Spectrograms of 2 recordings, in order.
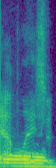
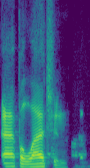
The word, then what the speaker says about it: Appalachian: carolina one year and i said appalachian trail the person looked at me they're like that's not how you say it i was like what they said it's appalachian yeah really yeah yeah okay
